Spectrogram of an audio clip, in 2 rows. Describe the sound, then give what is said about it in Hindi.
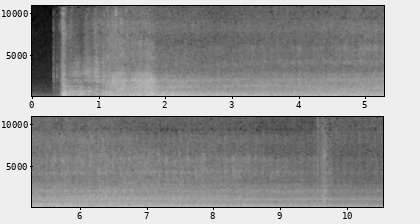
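After a brief hush, an engine turns over and settles into a loud, steady idling rumble, droning on without letup: vehicles, among them the city's oldest, battered number 12 city bus nicknamed Begum Sahiba, stuck in a traffic jam caused by a loaded lorry that skidded and overturned mid-road. No one speaks. “बारिश का मौसम तो चला गया लेकिन सड़क पर घर्षण ना होने के कारण माल से लबालब एक लॉरी फिसलकर बीचों बीच उलट गई इसी ट्रैफिक में फंसी गाड़ियों में से एक थी बेगम साहिबा यानी बारह नंबर की सिटी बस”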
